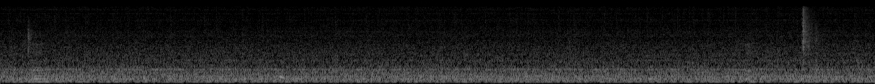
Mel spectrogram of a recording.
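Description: Steady room tone: an even hiss with a faint low hum from ventilation, unchanging throughout, with a couple of faint soft clicks.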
